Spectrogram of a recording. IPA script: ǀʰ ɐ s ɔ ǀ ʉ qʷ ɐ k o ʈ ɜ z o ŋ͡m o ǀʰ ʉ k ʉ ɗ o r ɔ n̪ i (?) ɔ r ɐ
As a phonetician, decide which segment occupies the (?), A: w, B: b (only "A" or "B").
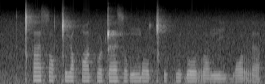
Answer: B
